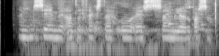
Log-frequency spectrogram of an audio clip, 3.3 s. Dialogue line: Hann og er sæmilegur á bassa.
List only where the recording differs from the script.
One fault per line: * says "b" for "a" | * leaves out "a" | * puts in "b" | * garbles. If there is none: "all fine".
* puts in "semur alla texta"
